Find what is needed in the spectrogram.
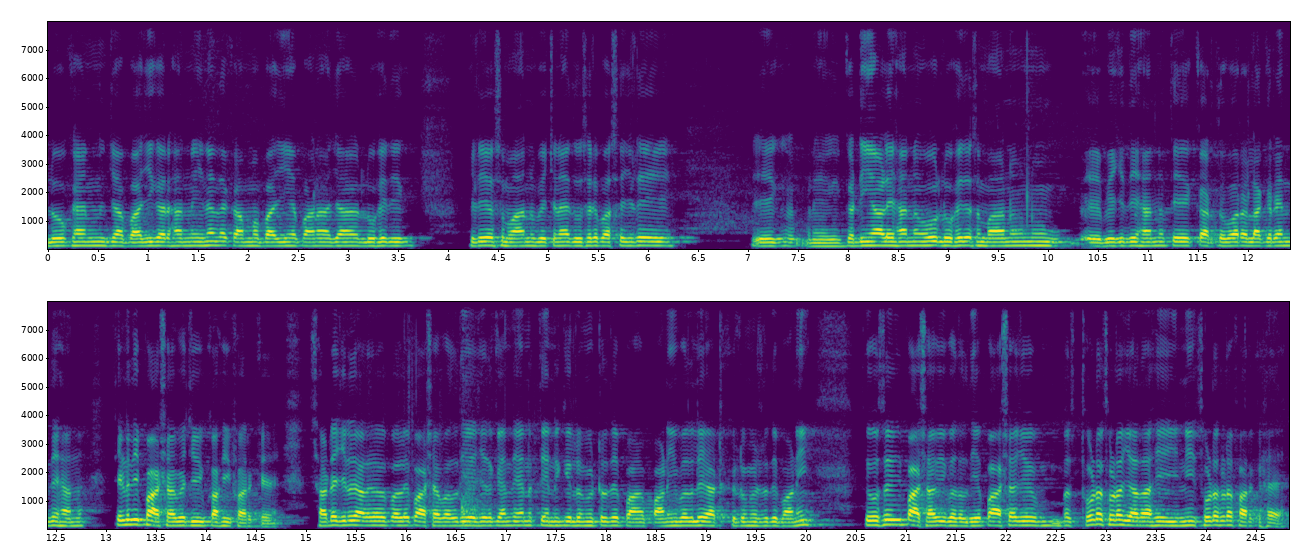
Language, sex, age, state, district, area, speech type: Punjabi, male, 45-60, Punjab, Shaheed Bhagat Singh Nagar, urban, spontaneous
